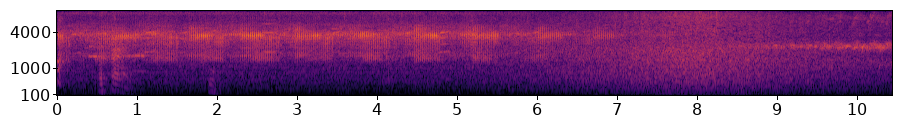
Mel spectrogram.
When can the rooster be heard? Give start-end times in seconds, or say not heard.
0.2-1.1.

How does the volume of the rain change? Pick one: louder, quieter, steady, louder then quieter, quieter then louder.
louder.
